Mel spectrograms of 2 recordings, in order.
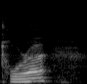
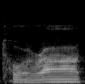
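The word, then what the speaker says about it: תּוֹרָה: you probably I mean modern Hebrews gonna pronounce this as Torah but in Biblical Hebrew the accent is on the last syllable Torah tour throat teaching law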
